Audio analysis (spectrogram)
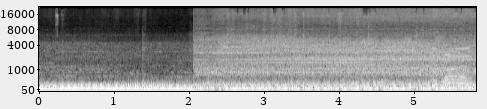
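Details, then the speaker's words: Car with factory engine, finished daily-driver project, gauges still warming up: smooth steady idle hum with even beat, no ticking or stumbling; oil pressure good; runs like new; normal idle. "It runs so good that it feels like it's brand new, man. The engine, it runs really nice."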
